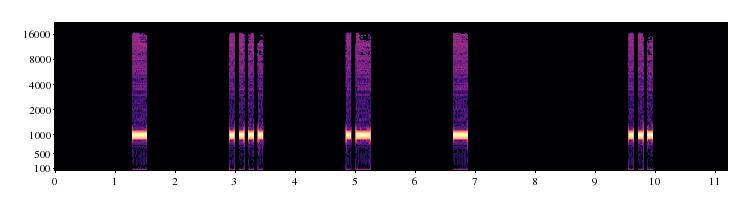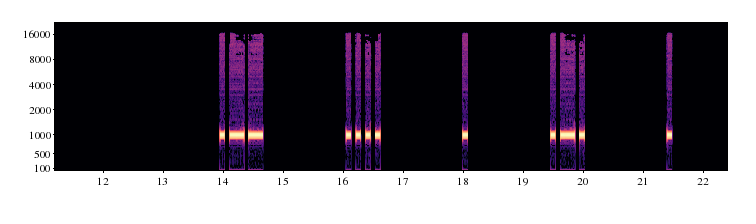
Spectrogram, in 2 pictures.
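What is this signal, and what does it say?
Morse code, heard as a keyed tone, about 15 wpm, spaced as for 5 wpm, 1000 Hz. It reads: THAT S WHERE
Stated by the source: Morse code sent at 5 wpm.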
